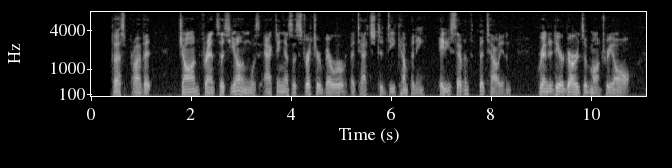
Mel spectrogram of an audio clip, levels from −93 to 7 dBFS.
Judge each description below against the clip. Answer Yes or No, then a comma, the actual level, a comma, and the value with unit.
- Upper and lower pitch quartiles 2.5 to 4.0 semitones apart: Yes, average, 2.9 semitones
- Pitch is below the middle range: Yes, low, 100 Hz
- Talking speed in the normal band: No, slow, 115 wpm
